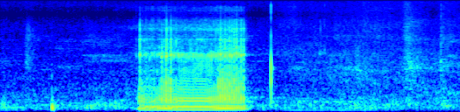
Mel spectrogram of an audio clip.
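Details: A sleeping dog gives one long, rough, rattling snore of about one second, with faint room noise and a couple of soft clicks: snoring.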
